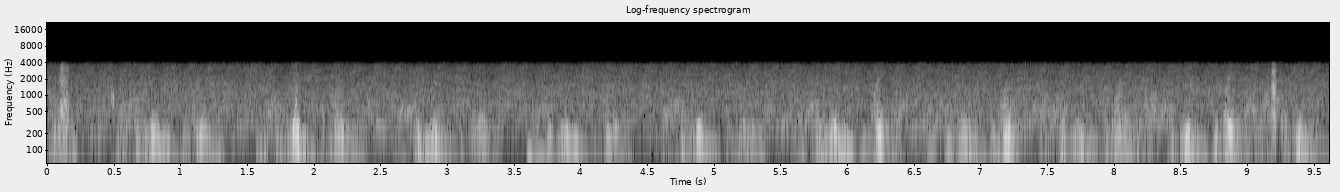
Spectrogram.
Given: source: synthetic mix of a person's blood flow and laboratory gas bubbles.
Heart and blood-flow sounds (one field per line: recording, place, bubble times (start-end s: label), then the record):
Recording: Doppler ultrasound of blood flow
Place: precordium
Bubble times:
0.08-0.18 s: bubbles
0.46-0.52 s: bubbles
From the record:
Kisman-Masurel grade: 123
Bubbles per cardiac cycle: 1 to 2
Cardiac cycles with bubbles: 10 to 50%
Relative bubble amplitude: loud (0.450 to 0.775)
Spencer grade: 2 (many but less than half of the cardiac periods contain bubble signals, singularly or in groups)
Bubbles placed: only in the low amplitude regions of the cardiac cycle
